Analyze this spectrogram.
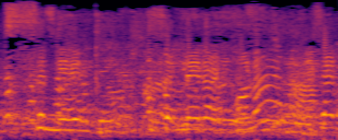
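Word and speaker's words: Sinéad: You look like Sinead O'Connor. Is that how you pronounce it? Sinead.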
